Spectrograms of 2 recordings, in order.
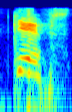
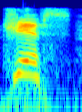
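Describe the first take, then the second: First: The word begins with a hard G sound. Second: The word begins with a J sound. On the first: The speaker calls it right. "It's a G sound" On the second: The speaker calls it wrong. "not a J sound"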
